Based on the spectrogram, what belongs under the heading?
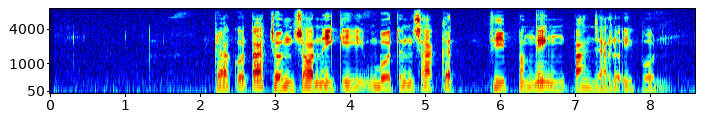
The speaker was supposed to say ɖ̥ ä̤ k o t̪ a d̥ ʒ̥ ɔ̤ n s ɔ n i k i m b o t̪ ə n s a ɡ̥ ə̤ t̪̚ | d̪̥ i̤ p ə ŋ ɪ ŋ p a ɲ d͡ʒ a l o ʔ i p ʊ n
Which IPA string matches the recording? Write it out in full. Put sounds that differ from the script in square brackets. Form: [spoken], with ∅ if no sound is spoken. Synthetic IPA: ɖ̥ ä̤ k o t̪ a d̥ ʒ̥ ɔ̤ n s ɔ n i k i m b o t̪ ə n s a ɡ̥ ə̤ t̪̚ | d̪̥ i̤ p ə ŋ ɪ ŋ p a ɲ d͡ʒ a l o ʔ i p ʊ n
